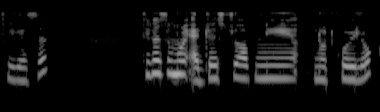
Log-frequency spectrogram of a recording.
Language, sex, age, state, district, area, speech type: Assamese, female, 18-30, Assam, Charaideo, urban, spontaneous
